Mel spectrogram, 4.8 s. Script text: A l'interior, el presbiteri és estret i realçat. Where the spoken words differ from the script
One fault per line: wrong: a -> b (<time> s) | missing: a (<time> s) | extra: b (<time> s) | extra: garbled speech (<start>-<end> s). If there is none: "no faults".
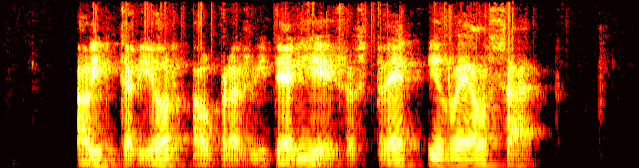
no faults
